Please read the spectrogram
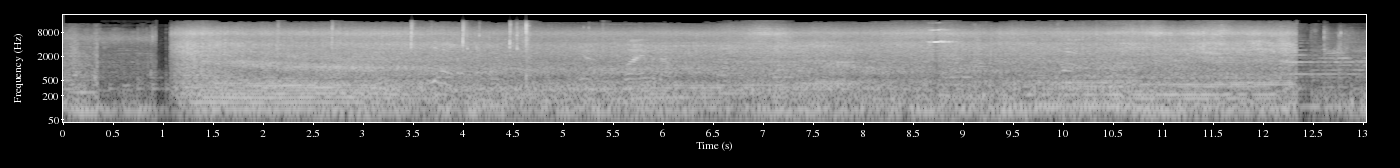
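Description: Honda TMX motorcycle tricycle running along a road, its engine steady under a wide rush of wind and road noise. The sound starts abruptly about a second in.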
